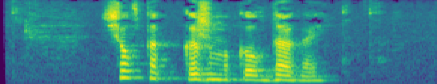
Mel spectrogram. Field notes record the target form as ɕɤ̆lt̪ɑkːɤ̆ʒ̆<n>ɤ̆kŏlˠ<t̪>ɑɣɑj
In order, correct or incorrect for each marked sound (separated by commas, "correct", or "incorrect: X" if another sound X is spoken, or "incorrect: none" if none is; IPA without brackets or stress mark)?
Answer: incorrect: m, incorrect: d̪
